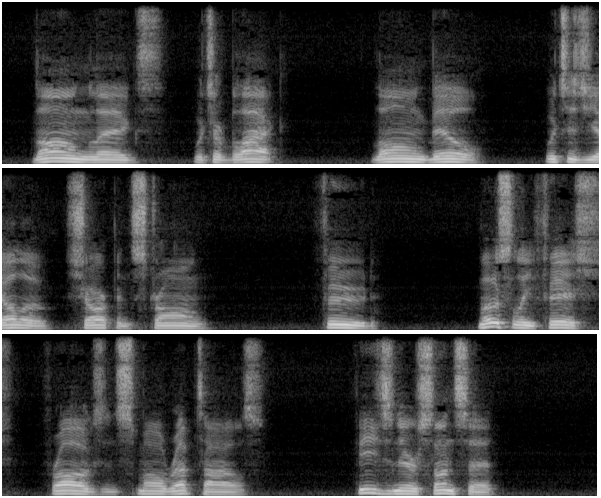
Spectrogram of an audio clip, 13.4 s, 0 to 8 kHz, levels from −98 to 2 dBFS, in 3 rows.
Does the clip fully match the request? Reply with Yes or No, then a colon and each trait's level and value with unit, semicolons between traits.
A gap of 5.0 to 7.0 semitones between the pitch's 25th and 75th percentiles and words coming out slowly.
No: narrow, 2.6 semitones; slow, 105 wpm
